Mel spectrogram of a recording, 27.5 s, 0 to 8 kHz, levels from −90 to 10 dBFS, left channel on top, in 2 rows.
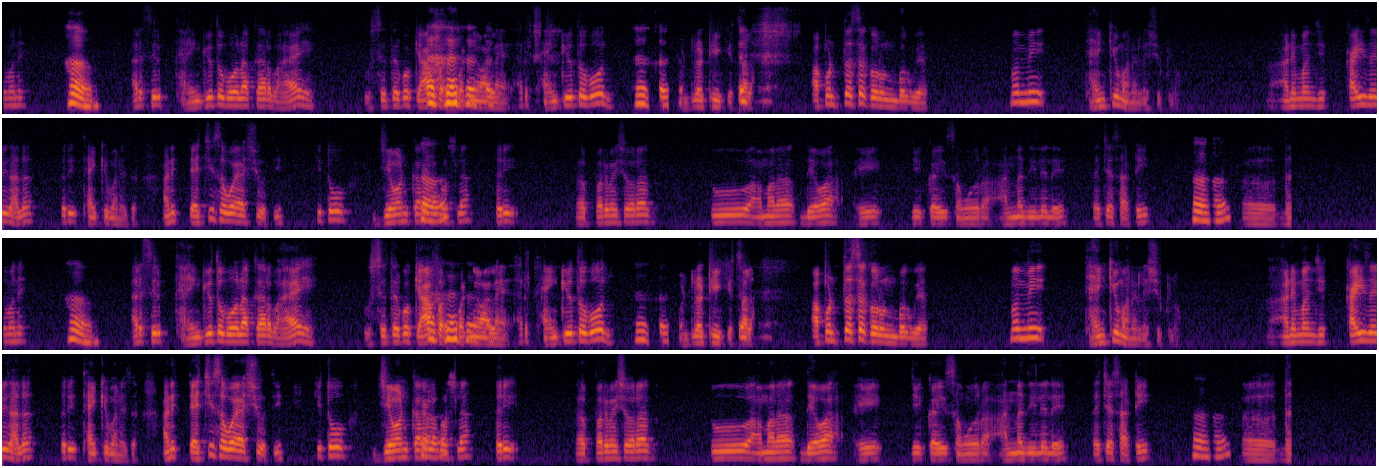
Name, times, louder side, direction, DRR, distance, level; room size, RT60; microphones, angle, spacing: voice 1, 0.6-1.0 4.2-4.9 6.3-6.7 7.4-7.7 17.9-18.2 25.7-26.0, left 5 dB, 60° left, 0.6 m, -25 dB
voice 2, 1.3-3.1 3.6-5.0 5.4-6.1 6.8-7.5 8.1-9.2 10.1-10.4 10.8-11.8 12.7-14.1 14.3-15.0 15.4-16.6 16.9-17.2 17.5-18.4 18.7-18.9 19.5-20.3 20.8-22.5 22.8-24.4 24.7-25.2 26.1-26.6, right 4 dB, 85° right, 1.4 m, -29 dB
open air
head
